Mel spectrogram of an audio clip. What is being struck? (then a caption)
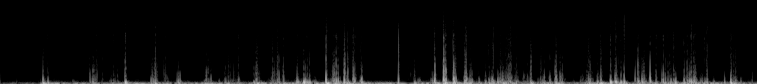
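Rough stone on silicone ear. A small, solid, grey rough rock held in the fingertips is rubbed and scratched inside and around a silicone ear on a binaural microphone, mixing the sound of stone and silicone. It makes a steady run of close, muffled low thumps and rubbing scrapes, with quick bright crackles at each stroke and almost no ring after.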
